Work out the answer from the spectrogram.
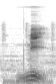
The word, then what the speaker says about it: knee: Knee. ما كتنطقش الكي. Okay, we don't pronounce K because it's silence.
